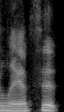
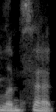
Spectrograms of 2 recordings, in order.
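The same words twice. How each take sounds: First: It is said with an American pronunciation. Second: It is said with a British pronunciation. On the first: "I know Americans say Lancet" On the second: "I've heard British people say it"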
